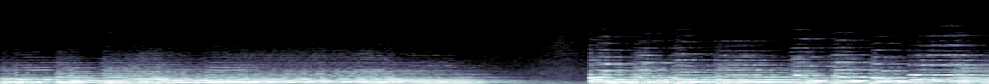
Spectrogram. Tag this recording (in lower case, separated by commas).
musical instrument, cello, fiddle, playing cello, music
